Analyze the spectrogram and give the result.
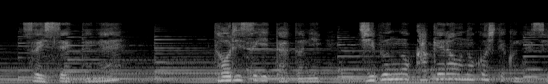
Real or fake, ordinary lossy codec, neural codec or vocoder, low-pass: real; MP3, 64 kbps; none; 7.2 kHz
